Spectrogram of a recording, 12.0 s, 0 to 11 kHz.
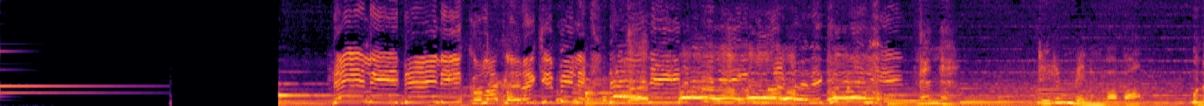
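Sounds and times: bell-like ding: 0:00.0 - 0:01.8.

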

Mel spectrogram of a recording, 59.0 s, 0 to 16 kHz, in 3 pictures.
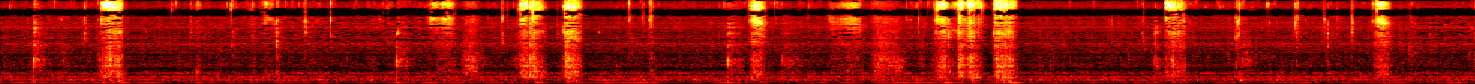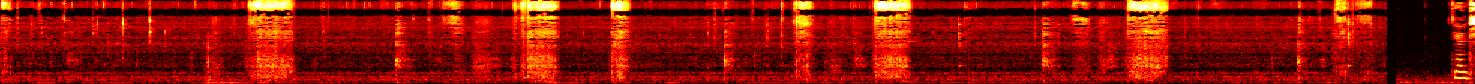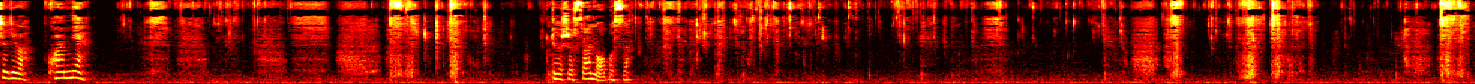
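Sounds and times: slurping noodles: 0:00.6 - 0:01.8, 0:05.7 - 0:07.9, 0:09.8 - 0:13.9, 0:15.2 - 0:18.7, 0:22.2 - 0:23.9, 0:25.0 - 0:28.3, 0:29.2 - 0:32.0, 0:33.5 - 0:35.4, 0:41.1 - 0:45.9, 0:54.0 - 0:57.0, 0:58.0 - 0:59.0.

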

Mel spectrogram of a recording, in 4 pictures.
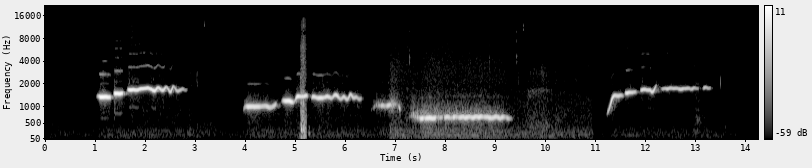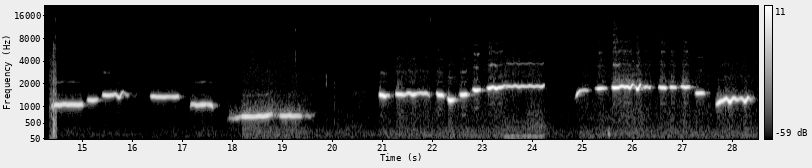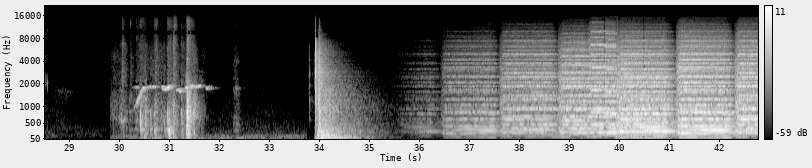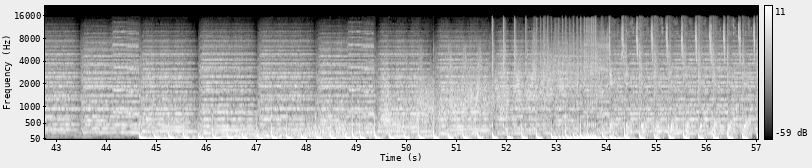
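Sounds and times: person whistling a melody: 0:01.0 - 0:02.9, 0:04.0 - 0:09.4, 0:11.3 - 0:13.4, 0:14.4 - 0:19.6, 0:21.0 - 0:24.3, 0:24.9 - 0:28.5, 0:30.3 - 0:31.9, 0:54.0 - 0:57.0
brief noisy fuller sound: 0:47.0 - 0:52.2.

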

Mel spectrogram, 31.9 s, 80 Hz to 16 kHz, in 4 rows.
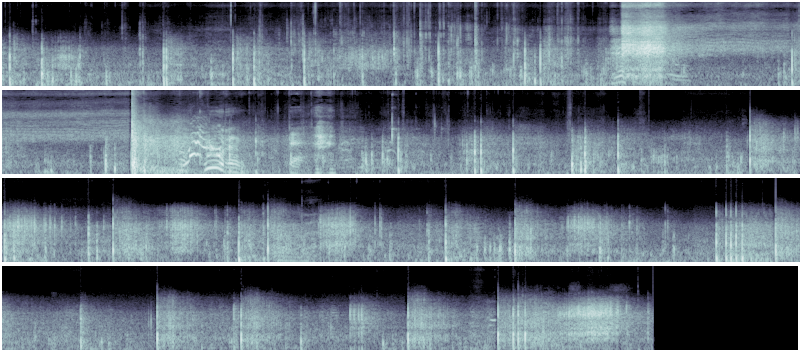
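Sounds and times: fireworks bangs and crackling: 0:00.0 - 0:30.5.

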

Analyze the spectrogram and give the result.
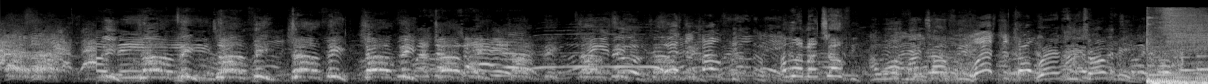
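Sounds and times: young men chanting and yelling: 0:00.0 - 0:11.7.

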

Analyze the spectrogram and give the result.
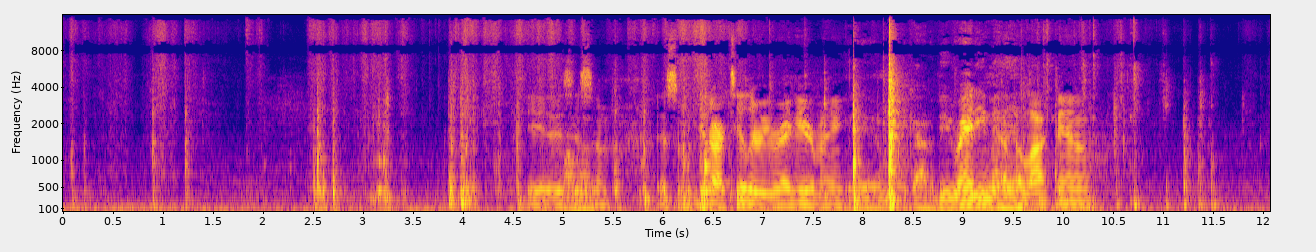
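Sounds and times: plastic knocks and clunks: 0:09.7 - 0:11.8.

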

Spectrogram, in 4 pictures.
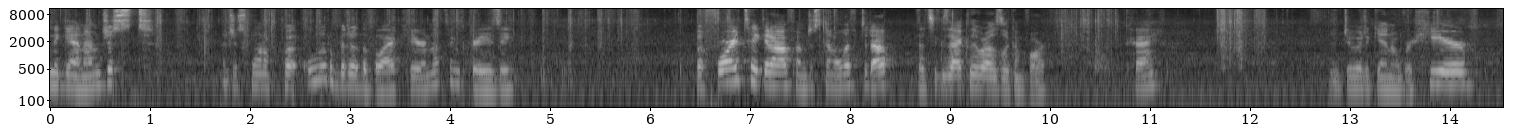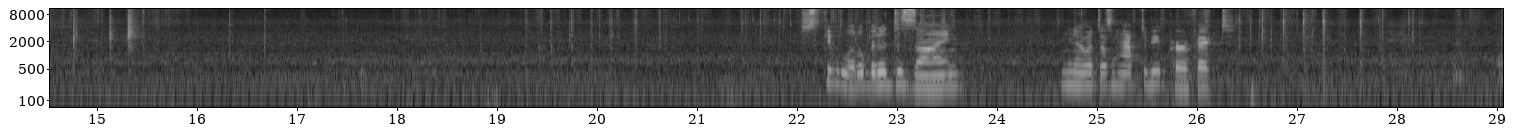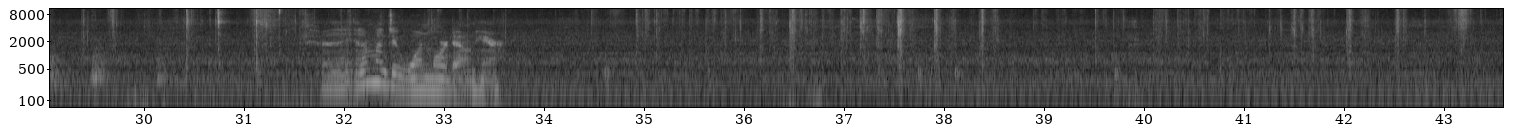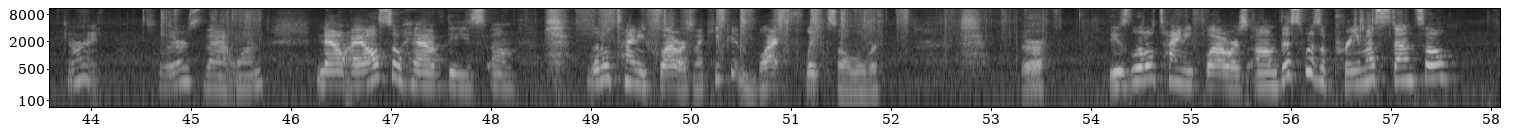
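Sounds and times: sponge patting on paper: 0:00.0 - 0:07.9, 0:14.6 - 0:31.6, 0:34.2 - 0:43.4, 0:48.7 - 0:54.1.

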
